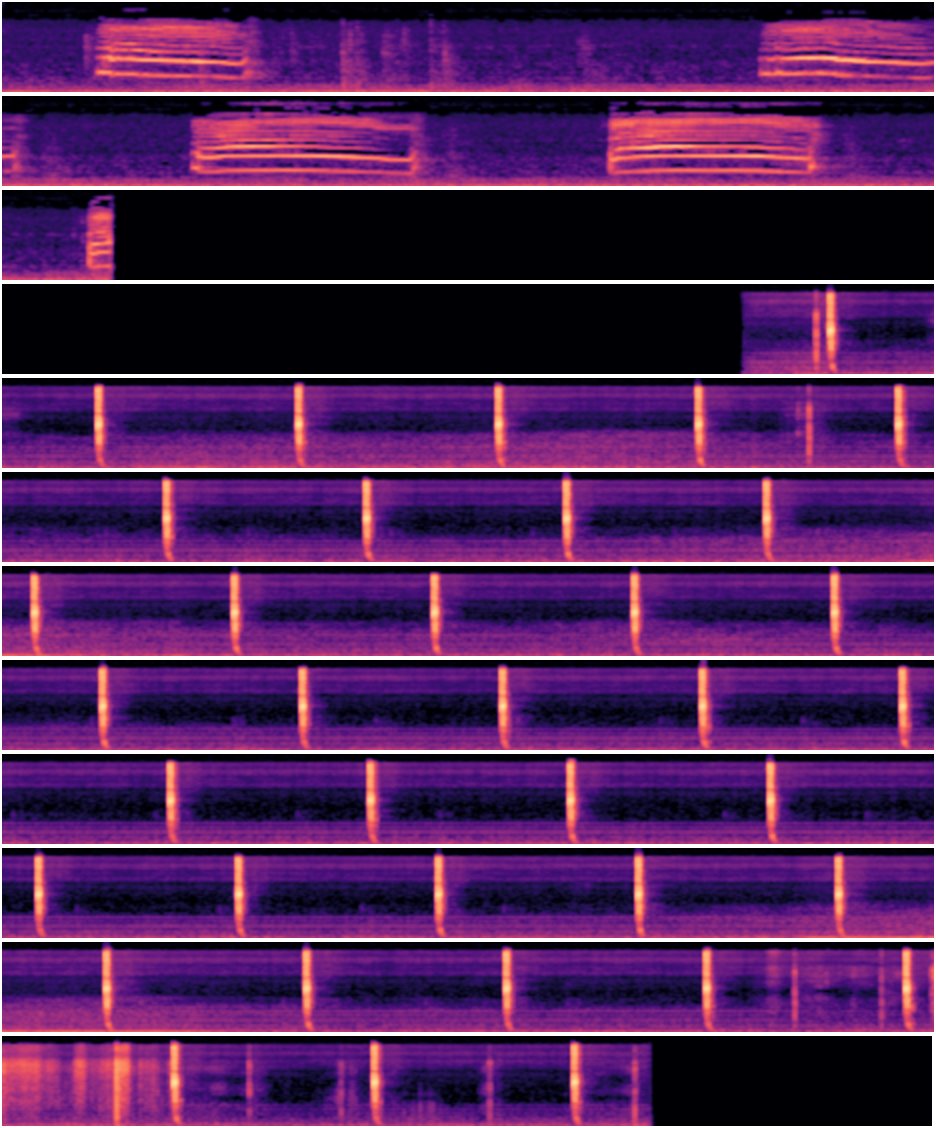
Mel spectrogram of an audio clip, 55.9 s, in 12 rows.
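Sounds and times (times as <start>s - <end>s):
faint steady hum: 0.0s - 9.9s, 17.7s - 54.5s
sharp ticks: 18.0s - 18.2s, 19.1s - 19.3s, 20.0s - 20.3s, 21.0s - 21.4s, 22.1s - 23.3s, 24.1s - 24.3s, 26.1s - 26.3s, 27.0s - 27.3s, 28.0s - 28.4s, 29.1s - 29.3s, 30.1s - 30.3s, 33.1s - 33.3s, 34.1s - 34.3s, 37.1s - 37.3s, 38.1s - 38.3s, 39.1s - 39.3s, 41.1s - 41.3s, 43.0s - 43.3s, 44.1s - 44.3s, 45.0s - 45.4s, 46.0s - 46.4s, 47.0s - 47.4s, 48.1s - 48.3s, 49.0s - 49.3s, 50.0s - 51.2s.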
